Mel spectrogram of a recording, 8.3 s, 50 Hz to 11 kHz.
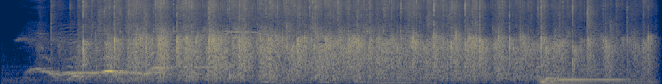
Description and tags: small crowd applause 01
About 50 people clapping and applauding in a small venue.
